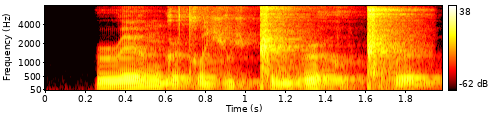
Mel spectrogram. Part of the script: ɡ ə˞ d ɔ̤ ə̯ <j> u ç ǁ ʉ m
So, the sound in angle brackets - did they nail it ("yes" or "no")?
no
